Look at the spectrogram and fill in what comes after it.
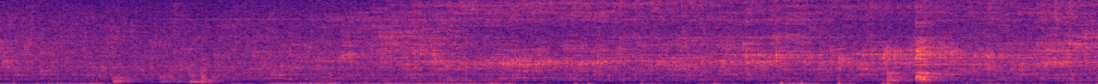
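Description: Steady sizzling hiss of ash gourd pieces frying in mustard oil, with a few light clinks of a metal spatula and pan lid, mostly about five to six seconds in.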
